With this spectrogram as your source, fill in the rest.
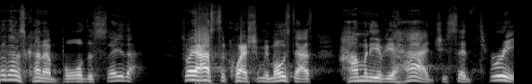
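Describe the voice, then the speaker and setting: A man with a Canadian accent talks at a very fast pace in a high pitch. His pitch varies in an ordinary way, but his loudness swings widely. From Ontario, Canada (Sarnia). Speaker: guest pastor. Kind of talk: sermon. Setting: church. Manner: laid back.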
